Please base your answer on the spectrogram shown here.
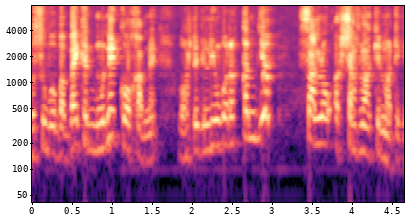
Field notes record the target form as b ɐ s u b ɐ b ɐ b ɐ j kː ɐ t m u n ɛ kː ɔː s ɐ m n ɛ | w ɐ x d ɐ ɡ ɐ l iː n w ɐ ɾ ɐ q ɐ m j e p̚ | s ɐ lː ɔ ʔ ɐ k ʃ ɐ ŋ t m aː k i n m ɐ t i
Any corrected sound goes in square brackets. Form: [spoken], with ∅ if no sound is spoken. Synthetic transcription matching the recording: b ɐ s u b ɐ b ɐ b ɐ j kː ɐ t m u n ɛ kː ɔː [x] ɐ m n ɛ | w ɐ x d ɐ ɡ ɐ l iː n w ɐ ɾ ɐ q ɐ m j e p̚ | s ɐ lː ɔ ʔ ɐ k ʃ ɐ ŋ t m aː k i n m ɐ t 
